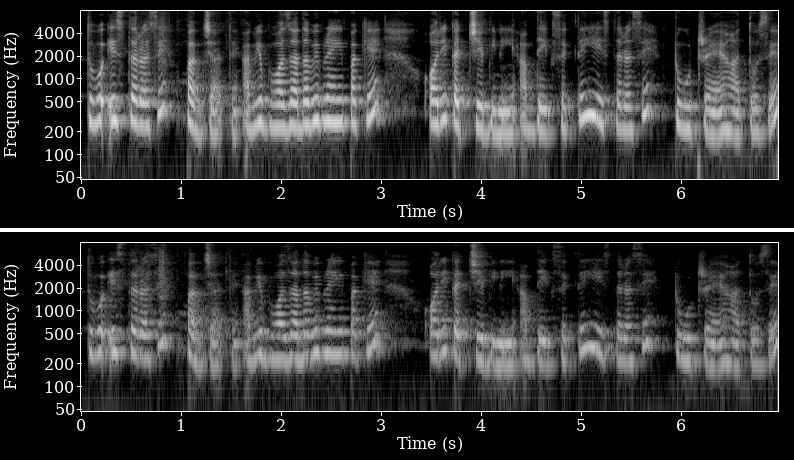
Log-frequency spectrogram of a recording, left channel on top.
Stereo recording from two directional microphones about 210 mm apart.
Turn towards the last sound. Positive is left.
turn(degrees=55)  # may be behind; listen again after turning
